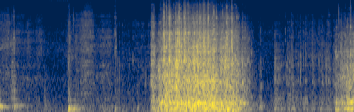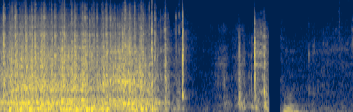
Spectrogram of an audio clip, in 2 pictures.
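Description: Sewing machine stitching a baby frock runs in two long steady bursts of rapid whirring, close and loud, with short pauses and light handling noises between them.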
